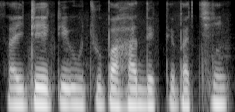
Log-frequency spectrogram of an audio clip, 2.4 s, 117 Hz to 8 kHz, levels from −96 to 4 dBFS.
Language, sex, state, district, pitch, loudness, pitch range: Bengali, male, West Bengal, Alipurduar, 145 Hz, -16 LUFS, 140-150 Hz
